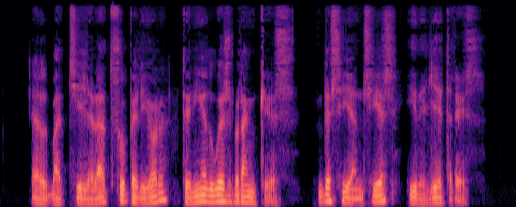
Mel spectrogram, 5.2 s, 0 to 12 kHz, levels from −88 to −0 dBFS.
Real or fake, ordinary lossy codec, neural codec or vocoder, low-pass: fake; AAC, 32 kbps; autoencoder, 48 kHz, 32 numbers a frame, DAC-VAE, trained on Japanese speech; 10.8 kHz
